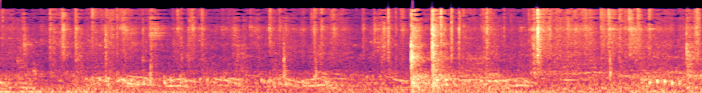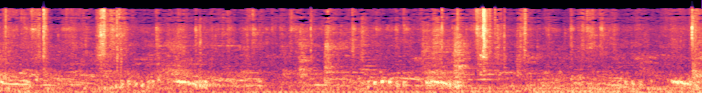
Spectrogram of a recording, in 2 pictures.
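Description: Pigeons cooing over and over, low wavering coos from a puffed-up bird displaying to another. A few sharp clicks come through, the loudest about four seconds in.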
